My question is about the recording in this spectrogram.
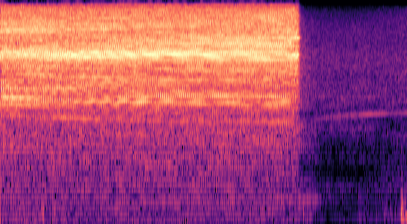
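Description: Steel horseshoe being ground against a running belt grinder, a loud steady hiss with a high whine. About three seconds in the shoe comes off the belt and the grinding stops abruptly, leaving only the grinder's faint steady hum and whine.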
